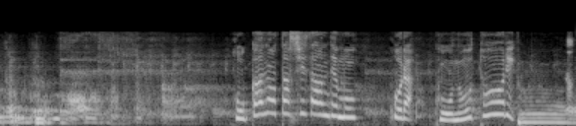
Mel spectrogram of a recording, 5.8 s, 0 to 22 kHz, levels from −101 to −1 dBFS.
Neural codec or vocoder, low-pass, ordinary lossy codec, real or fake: codec, 16 kHz, 8 kbps, FunCodec, trained on LibriTTS, 25 frames a second; none; none; fake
